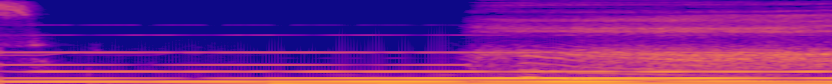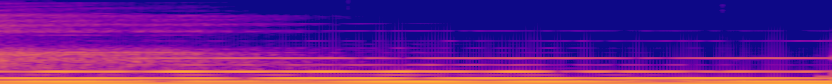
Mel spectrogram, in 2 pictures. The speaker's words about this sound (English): I invite you to relax the muscles of your jaw and your mouth. for this, I'd like you to yawn. As if you'd get up in the morning, open up your mouth.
